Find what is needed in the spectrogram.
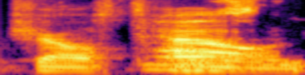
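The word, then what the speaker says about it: Charlestown: Is it Charleston or Charles Town? Town. Town. to make sure I can pronounce because I I never uh can pronounce Coridan.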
